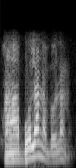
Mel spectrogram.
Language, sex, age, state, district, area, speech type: Marathi, male, 18-30, Maharashtra, Washim, urban, conversation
